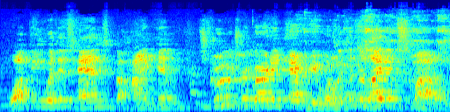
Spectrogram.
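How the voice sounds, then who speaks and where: Very high-pitched male storyteller, echoey. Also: moderate pace, music in the background. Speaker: narrator. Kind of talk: scripted storytelling narration. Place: live theatre stage. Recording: very echoey stage from far off.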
